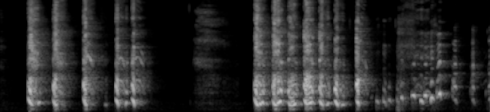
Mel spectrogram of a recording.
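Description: Someone coughs into their elbow: four spaced, muffled coughs, a short pause with a faint breath, then a rapid fit of coughs trailing off into wheezy breaths.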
